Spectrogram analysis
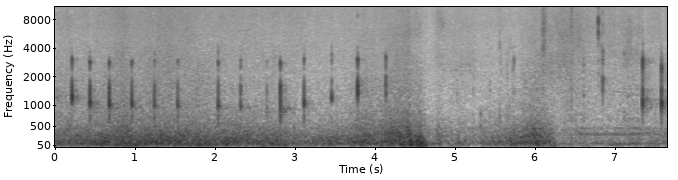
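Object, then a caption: Synthetic fur microphone windscreen. Long nails and fingertips scratch and rub a small, grey, fluffy faux-fur windscreen covering a hollow microphone body. The result is a dense, low, rumbling scratch layered with quick, sharp clicks around 1 kHz. After about four and a half seconds it drops to softer, quieter rubbing with occasional bright ticks.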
